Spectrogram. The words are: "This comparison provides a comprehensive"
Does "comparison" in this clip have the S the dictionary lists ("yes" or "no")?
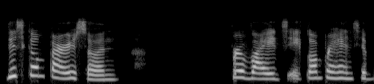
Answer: yes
